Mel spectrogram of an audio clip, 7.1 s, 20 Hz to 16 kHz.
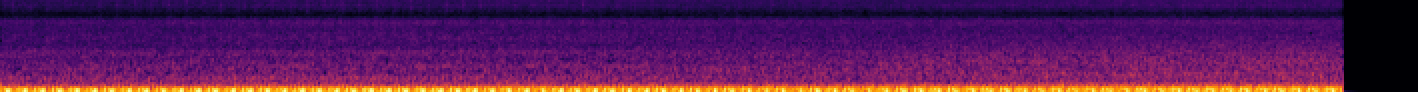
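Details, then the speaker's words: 1976 Corvette Stingray V8, first start after sitting for years, with new fuel and cooling lines, some bad fuel left in the tank and a bad water pump bearing: smooth, steady rumble with even pulses; normal idle until it warmed up. "I was really happy on how it started up. It just fired right up, and I could smell there's a little bit of bad fuel left in the bottom of the tank, but it wasn't too bad."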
